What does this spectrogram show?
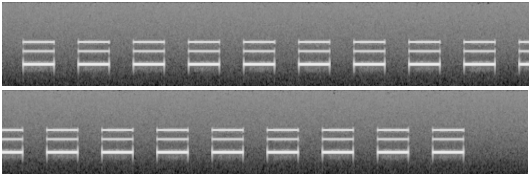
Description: Evenly repeated beeps. There is no code.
